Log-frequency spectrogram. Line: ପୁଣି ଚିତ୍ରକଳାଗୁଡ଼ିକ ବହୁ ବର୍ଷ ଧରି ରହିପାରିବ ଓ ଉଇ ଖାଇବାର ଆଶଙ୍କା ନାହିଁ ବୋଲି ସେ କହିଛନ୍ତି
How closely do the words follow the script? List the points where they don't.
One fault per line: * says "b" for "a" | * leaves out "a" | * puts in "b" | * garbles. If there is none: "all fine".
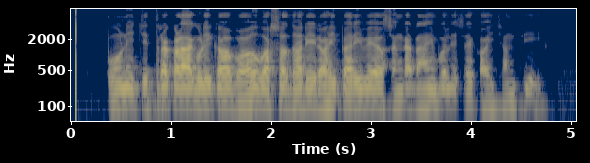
* leaves out "ଓ ଉଇ ଖାଇବାର"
